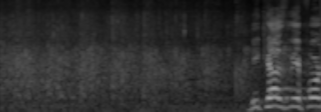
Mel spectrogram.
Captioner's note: applause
